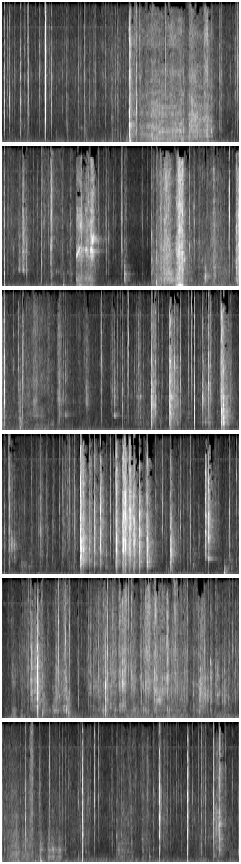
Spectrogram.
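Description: Handling noise of a cardboard shipping box being cut open and unpacked: taps, clicks and cardboard scraping, with a few longer tearing or scraping stretches, the loudest about eight seconds in.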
